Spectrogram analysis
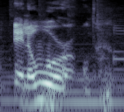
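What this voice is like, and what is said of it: Epic movie trailer voice. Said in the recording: “do the epic movie voice”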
